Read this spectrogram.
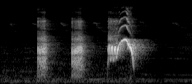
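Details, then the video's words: Javan myna, known locally as jalak kebo, singing energetically: two short harsh rasping notes followed by a longer squawking phrase with a sharply bent whistled element, in a quiet setting. "SUARA BURUNG JALAK KEBO GACOR"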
